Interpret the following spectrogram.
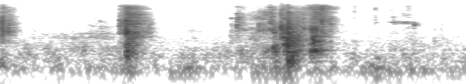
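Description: Clear plastic zip-lock bag crinkling as it is handled, in two short bursts, about half a second in and again about a second and a half in.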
